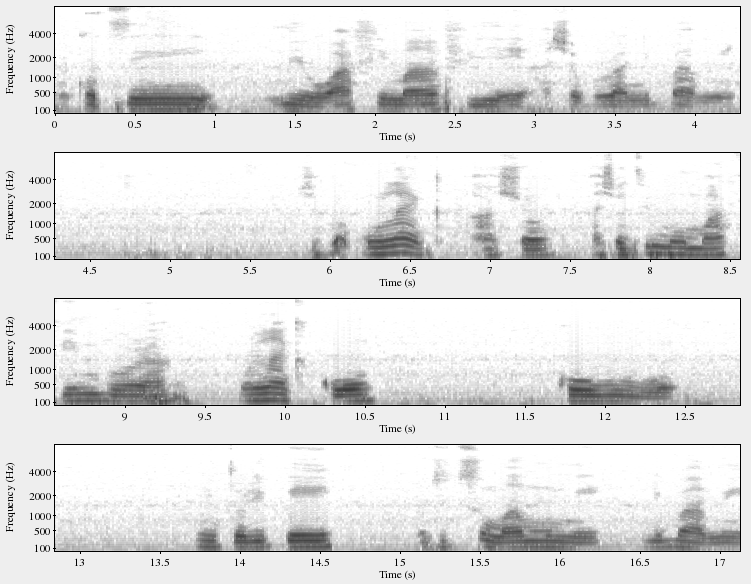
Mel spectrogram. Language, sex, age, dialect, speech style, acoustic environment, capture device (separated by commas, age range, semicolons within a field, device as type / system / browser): Yoruba, male, 25-34, Nigeria - Nigerian Standard, happy, appliances, mobile / Linux / Chrome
